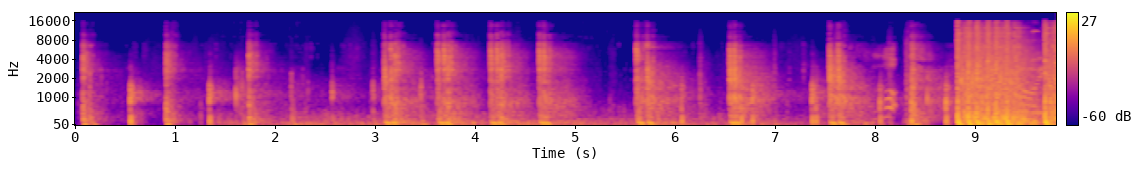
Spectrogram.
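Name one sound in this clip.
Rapid footsteps thud across a hard floor.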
